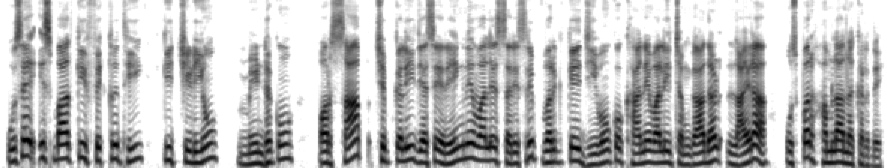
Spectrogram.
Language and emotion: Hindi, neutral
